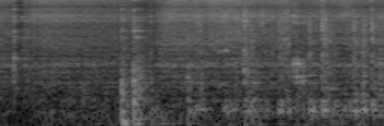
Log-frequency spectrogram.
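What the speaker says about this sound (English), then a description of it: "Give it a little bit of a stir fry." Spring onion and ginger sizzle and hiss in a hot wok for a crab dish, with a steady frying roar and a few sharp spatula scrapes and knocks.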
